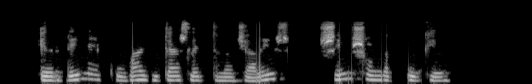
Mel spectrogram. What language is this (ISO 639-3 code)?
chm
